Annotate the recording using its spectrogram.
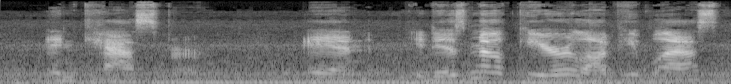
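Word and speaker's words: Melchior: all of christmas lake it is balthazar uh melkier and casper and it is milkier a lot of people ask well i don't know if that's the correct way that's the local way but milk choir is sometimes how it's pronounced and another thing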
